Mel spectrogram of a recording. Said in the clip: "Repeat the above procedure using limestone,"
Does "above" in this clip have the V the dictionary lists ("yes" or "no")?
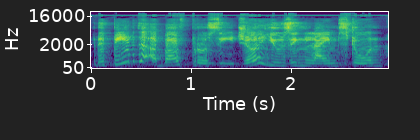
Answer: yes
